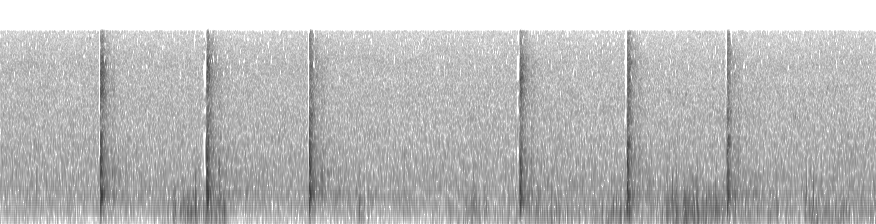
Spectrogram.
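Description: Marching cadence: a sharp click or stamp about once a second, keeping time for the squad, with softer shuffling of boots on concrete between some beats.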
